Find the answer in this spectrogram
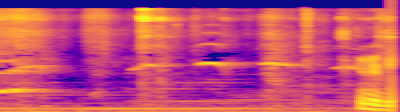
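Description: A Chihuahua puppy whimpering: a thin, high whine about a second in, just after a short scuffling click.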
